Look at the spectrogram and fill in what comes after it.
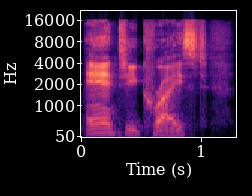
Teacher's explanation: in the middle of Antichrist there's a little unstressed syllable in there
